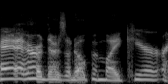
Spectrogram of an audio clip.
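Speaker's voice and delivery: put-on gravelly comedian-style voice. Retelling how a comedian showed up at the open mic: imitating a gravelly voice. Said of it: "he has this real gravelly voice".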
